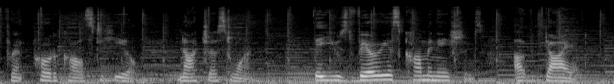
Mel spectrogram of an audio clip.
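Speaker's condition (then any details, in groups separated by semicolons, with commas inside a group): No condition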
